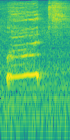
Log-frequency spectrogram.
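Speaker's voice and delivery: sudden squeak way up high; squeaky what. Pretend. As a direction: yelp it in a tiny high voice. Squeaky exclamation after [name].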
